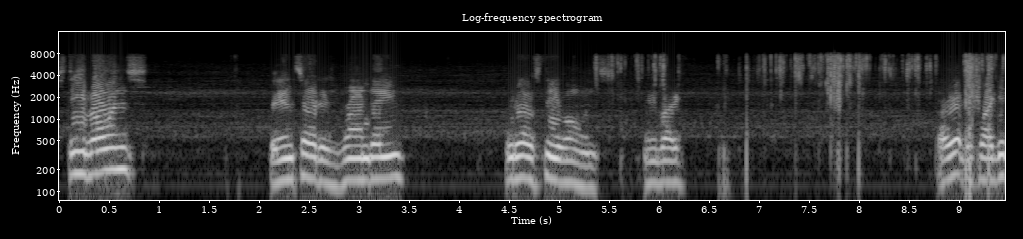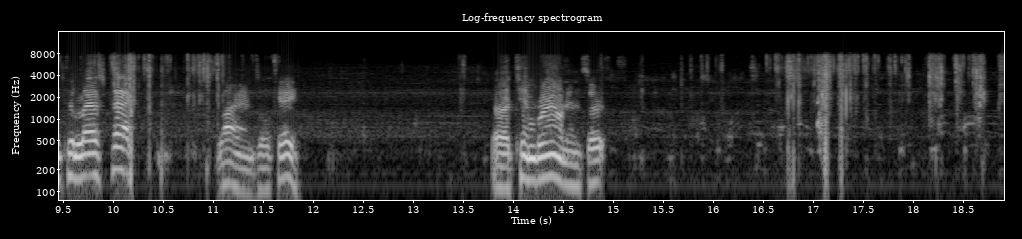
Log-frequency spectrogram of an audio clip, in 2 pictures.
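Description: Trading cards rustle and clack as they are handled.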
